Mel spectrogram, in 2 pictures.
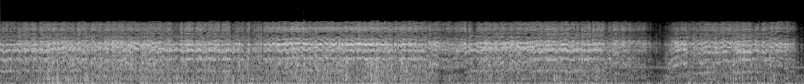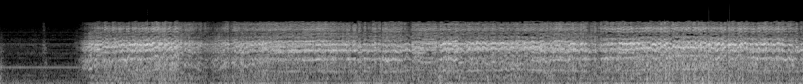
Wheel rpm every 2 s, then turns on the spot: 160, 160, 140, 100, 70, 140, 160, 160.
none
